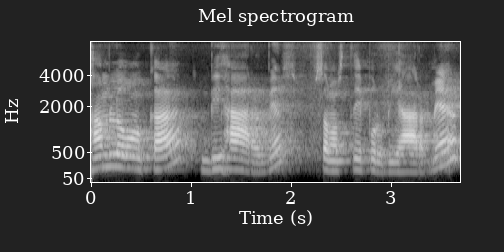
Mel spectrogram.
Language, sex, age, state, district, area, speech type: Hindi, female, 45-60, Bihar, Samastipur, rural, spontaneous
